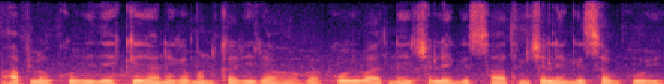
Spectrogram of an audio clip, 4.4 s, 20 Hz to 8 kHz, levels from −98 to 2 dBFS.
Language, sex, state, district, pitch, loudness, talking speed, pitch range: Hindi, male, Chandigarh, Chandigarh, 95 Hz, -18 LUFS, 300 wpm, 90-100 Hz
